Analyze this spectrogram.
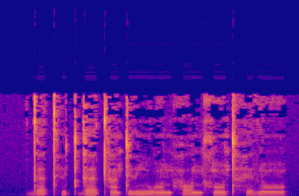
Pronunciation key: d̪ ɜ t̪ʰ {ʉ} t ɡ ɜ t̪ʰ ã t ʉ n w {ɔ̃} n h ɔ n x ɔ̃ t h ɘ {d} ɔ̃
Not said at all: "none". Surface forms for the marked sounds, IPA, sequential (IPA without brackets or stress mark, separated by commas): ʉ, ɔ̃, ð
